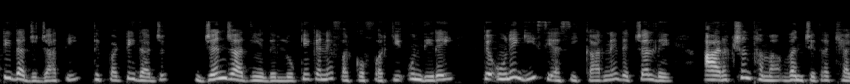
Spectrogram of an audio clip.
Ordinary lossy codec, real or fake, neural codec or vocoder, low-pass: none; real; none; none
